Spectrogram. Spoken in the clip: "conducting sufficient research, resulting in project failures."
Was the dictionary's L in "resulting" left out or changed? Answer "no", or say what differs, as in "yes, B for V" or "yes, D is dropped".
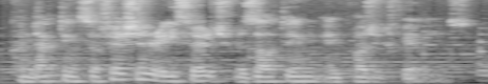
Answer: no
